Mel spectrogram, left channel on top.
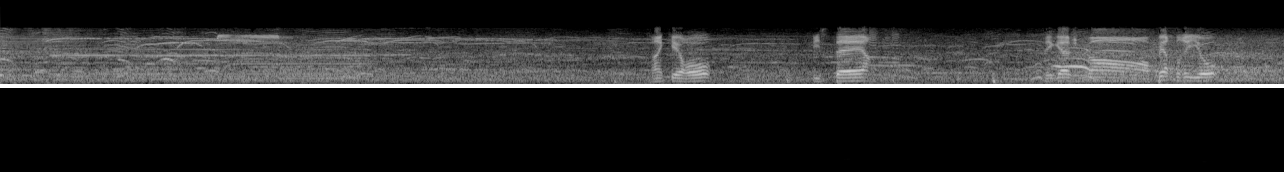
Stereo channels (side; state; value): right; silent; 61 dB below the other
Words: Trinquero, Pfister, dégagement Perdrio.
